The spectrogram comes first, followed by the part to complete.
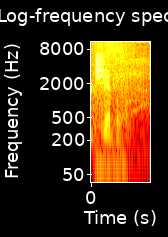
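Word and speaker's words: Ghibli: and yeah I guess in America you would say jii like the dude just said so so you're saying there is you're saying there is no jibli or you saying there is no technically gibli no like so it's jibli in America like the dude said but there's no gibli in G yeah but like you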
